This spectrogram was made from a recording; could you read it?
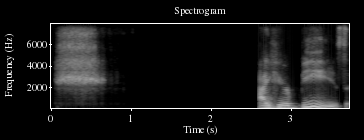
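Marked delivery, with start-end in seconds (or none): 0.0-0.7 a soft breathy shh; whispered wind. A narrator's reading. Reading to a child, whispering the wind in the leaves. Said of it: "It whispers".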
